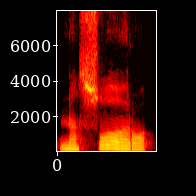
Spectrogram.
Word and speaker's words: نصارى: Swad vertical fatha saw, ra vertical fatha ra, nasara. Swad is from the musta'aliya letters, that's why we are reading it heavy. And ra is heavy because of having vertical fatha on top of it.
